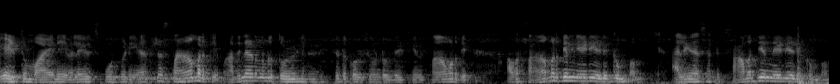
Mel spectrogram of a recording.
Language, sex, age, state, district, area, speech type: Malayalam, male, 18-30, Kerala, Kottayam, rural, spontaneous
